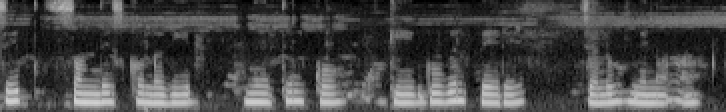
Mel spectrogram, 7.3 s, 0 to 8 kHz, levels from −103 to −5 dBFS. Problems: constant background noise, background conversations at intervals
